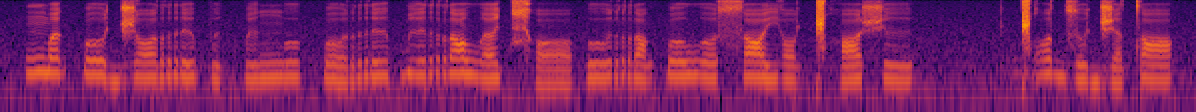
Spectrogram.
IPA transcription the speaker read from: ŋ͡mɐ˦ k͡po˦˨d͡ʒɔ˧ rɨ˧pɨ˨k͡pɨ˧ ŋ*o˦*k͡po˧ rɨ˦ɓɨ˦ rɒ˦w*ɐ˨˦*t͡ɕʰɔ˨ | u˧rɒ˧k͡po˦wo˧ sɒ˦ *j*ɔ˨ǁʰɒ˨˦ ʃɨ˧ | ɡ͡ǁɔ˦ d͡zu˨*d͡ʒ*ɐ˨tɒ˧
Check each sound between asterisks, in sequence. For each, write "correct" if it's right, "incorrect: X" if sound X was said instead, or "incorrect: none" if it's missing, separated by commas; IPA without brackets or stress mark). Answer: incorrect: u˦, correct, correct, correct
